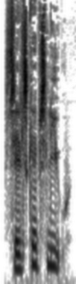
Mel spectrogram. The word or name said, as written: selskabsliv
